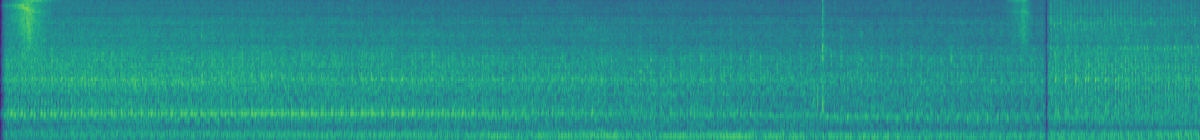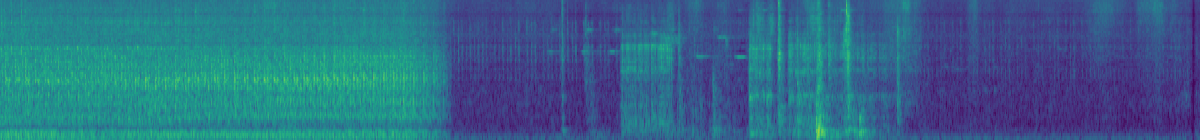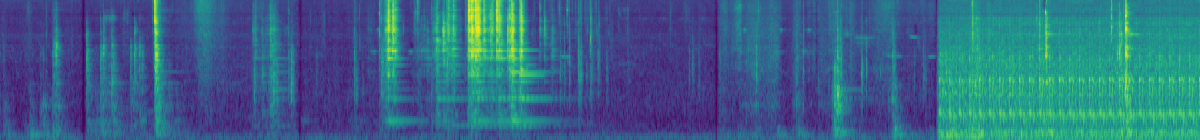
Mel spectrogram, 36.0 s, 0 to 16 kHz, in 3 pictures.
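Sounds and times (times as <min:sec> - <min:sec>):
tractor engine running: 0:00.0 - 0:18.2, 0:32.8 - 0:36.0.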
